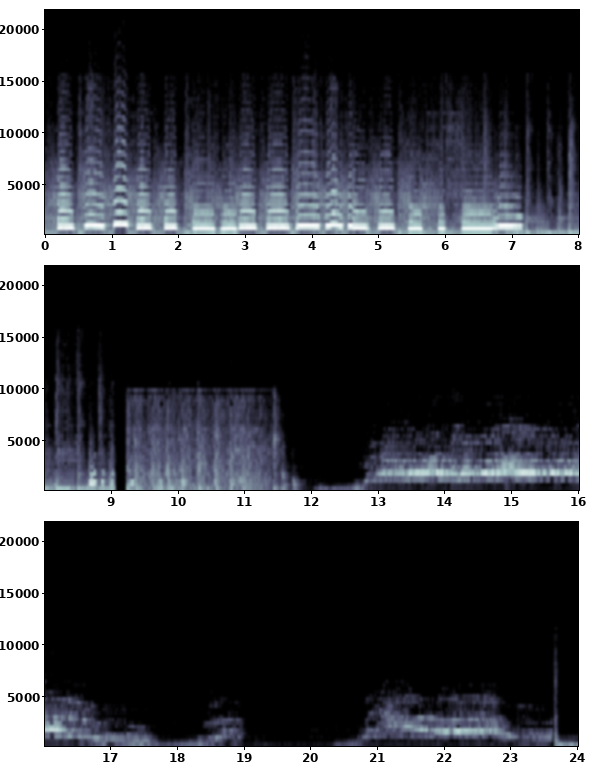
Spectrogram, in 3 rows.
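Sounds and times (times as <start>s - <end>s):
cat yowling: 12.6s - 19.1s, 20.4s - 23.7s.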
